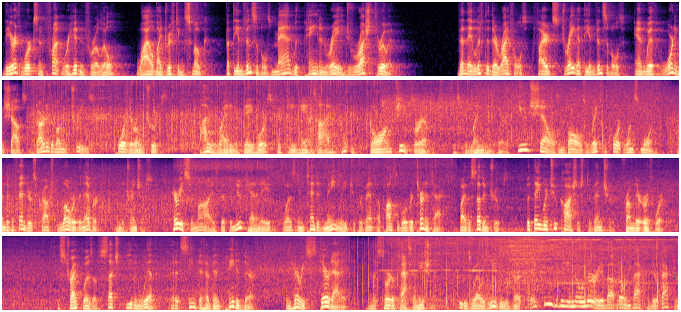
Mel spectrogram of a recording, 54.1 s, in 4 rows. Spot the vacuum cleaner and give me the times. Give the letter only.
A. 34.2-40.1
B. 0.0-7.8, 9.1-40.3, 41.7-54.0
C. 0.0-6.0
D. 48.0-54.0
D.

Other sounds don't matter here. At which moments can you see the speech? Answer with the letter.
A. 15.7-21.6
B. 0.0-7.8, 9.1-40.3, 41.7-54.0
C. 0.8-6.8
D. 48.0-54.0
B.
